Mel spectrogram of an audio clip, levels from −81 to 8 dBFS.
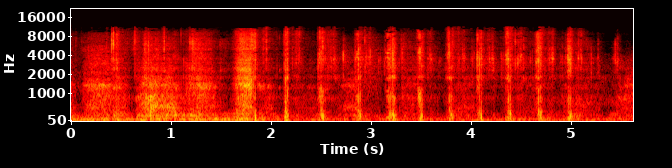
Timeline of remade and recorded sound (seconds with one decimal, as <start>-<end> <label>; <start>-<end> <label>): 0.0-0.4 recorded; 0.4-2.7 remade; 2.7-3.2 recorded; 3.2-5.6 remade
